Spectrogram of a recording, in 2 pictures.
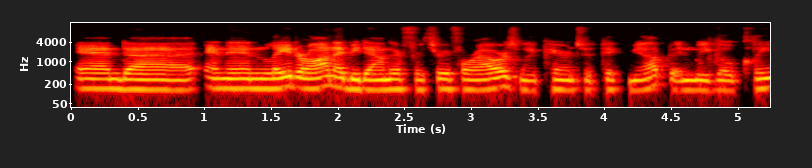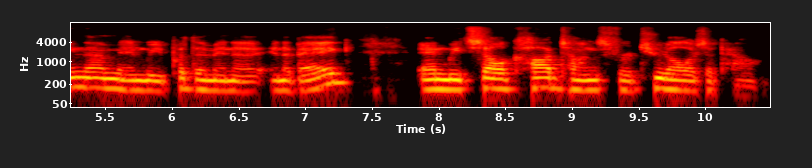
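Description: A man, chatting casually as a guest in an interview, relaxed, with frequent laughs and many fillers. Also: mid-range voice, moderate pace. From Newfoundland, Canada. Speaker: food bank guest.

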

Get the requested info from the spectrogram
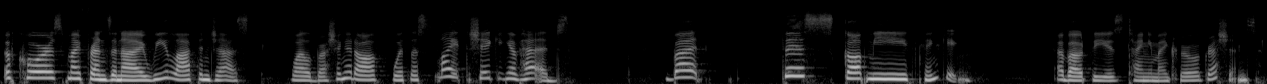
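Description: A woman's voice: on the high side, lively intonation, takes it slowly, a little mellow, smooth. A young woman speaking as a podcast host, introducing and interviewing in an articulate, composed way.

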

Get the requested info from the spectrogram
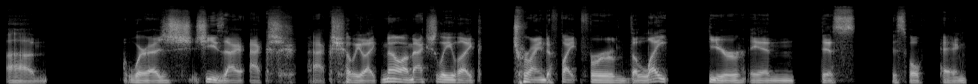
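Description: A man co-hosting a casual podcast discussion, explaining things haltingly and stuttering on words with repeated syllables. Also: deep voice, pushed and bright. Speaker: podcast host.

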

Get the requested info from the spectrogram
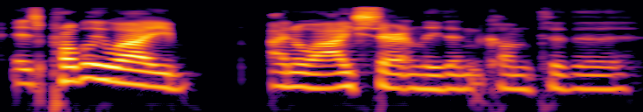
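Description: A man's voice: medium pitch, fairly quick. A man co-hosting a podcast in casual game discussion, often correcting his phrasing as he goes. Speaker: podcast co-host. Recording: muffled lo-fi audio.

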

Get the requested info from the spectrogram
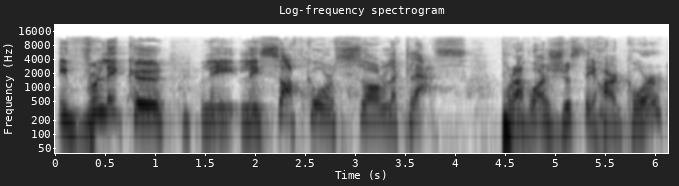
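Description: High, gravelly, slow-talking man with an English accent. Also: expressive, sharp tone. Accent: English-speaker's accent in French. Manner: mixes English into French, swears, halting. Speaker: comedian guest. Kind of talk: casual podcast banter.

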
